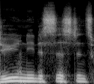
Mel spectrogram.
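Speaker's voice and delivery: plain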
